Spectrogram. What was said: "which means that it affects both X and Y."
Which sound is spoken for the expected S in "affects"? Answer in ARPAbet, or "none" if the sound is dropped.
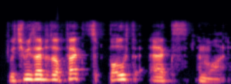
S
